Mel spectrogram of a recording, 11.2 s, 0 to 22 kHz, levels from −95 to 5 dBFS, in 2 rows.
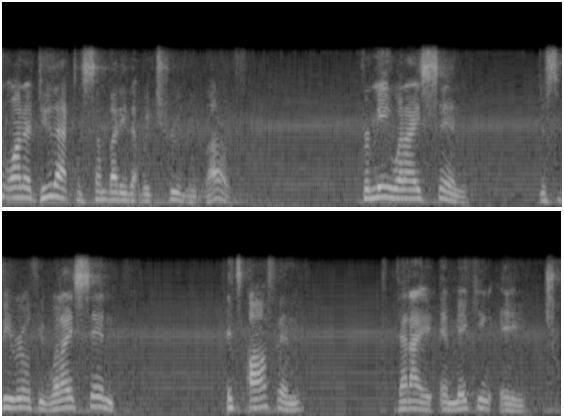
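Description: Mains buzz runs through the whole clip: switching spikes on the 50 Hz supply have leaked into the signal path, stacking up harmonics well into the kilohertz range. The result is a steady, raspy buzz sitting roughly 15 dB below the speech.

Opus voice compression also affects the speech from start to finish. The SILK coder, working in wideband, cuts everything above 8 kHz and codes the excitation coarsely, which points to a bitrate around 12 kbps. The speech sounds muffled, hoarse and somewhat robotic.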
